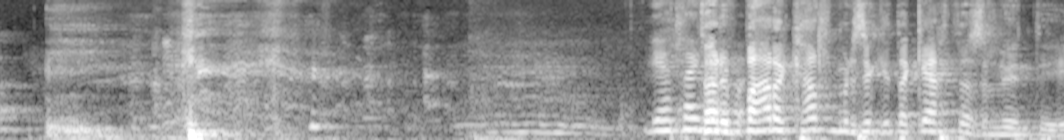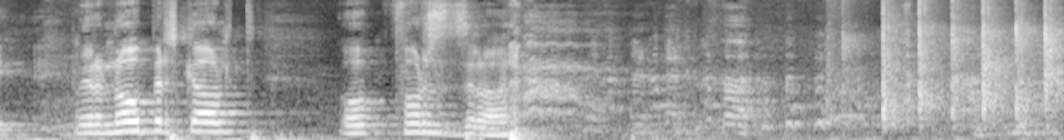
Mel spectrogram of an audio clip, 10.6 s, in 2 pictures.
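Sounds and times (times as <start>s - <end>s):
laughter: 0.6s - 2.6s, 7.8s - 10.6s
speech: 3.2s - 8.2s
hand clapping: 9.4s - 10.6s.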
